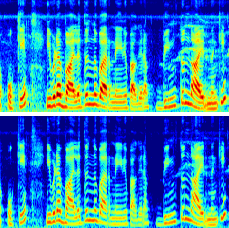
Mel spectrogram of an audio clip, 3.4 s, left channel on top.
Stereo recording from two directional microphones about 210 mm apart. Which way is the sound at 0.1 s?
30° right (ahead or behind).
